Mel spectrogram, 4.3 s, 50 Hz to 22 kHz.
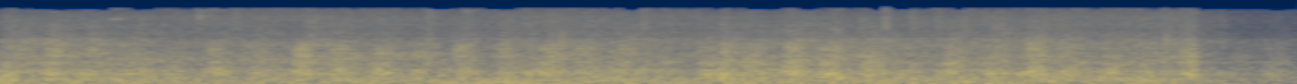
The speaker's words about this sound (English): a small group of people has gathered to watch the train pass from behind a 5-bar gate.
